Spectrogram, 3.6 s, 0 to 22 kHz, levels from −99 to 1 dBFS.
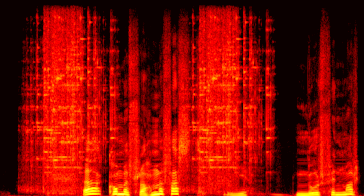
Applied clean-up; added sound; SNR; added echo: none; Shatter; 13 dB; none.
